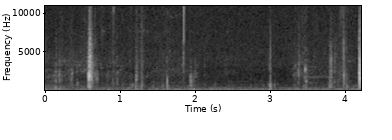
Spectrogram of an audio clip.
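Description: Faint scattered clicks and light rustling, with one sharper click about half a second in.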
